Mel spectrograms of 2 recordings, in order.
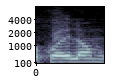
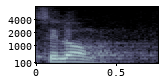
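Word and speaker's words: coelom: Real जो है Coelenterata कोइलेंट्रेटा, सिलोम कोइलोम, अब उसको कोइलोम बोलते हैं जबकि वो सिलोम।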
